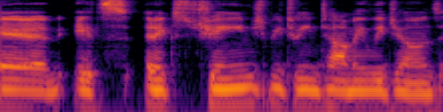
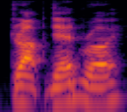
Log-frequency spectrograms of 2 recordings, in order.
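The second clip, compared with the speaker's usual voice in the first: grinning comeback; 3 semitones higher, 4 dB louder than usual. Retold or imitated. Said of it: "flashes the grin right back and says".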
